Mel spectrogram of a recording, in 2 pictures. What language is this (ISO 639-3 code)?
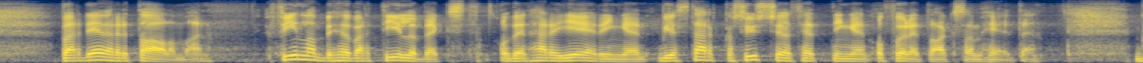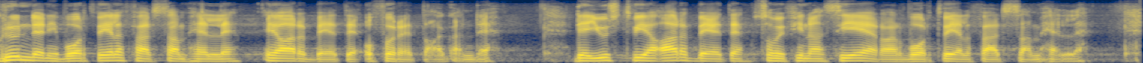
fin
